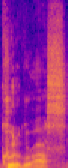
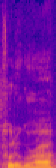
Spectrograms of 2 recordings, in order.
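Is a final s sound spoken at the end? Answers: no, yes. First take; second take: yes; no. First: The word ends with a clear final s sound. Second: The word ends without a final s sound. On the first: The speaker calls it wrong. "they put the emphasis on the S or the C" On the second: The speaker calls it right. "I feel like it's coup de grace"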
